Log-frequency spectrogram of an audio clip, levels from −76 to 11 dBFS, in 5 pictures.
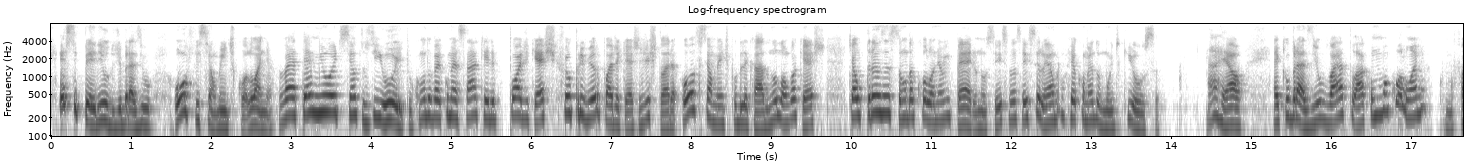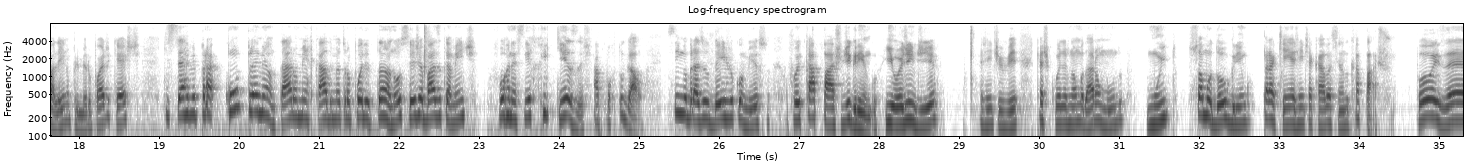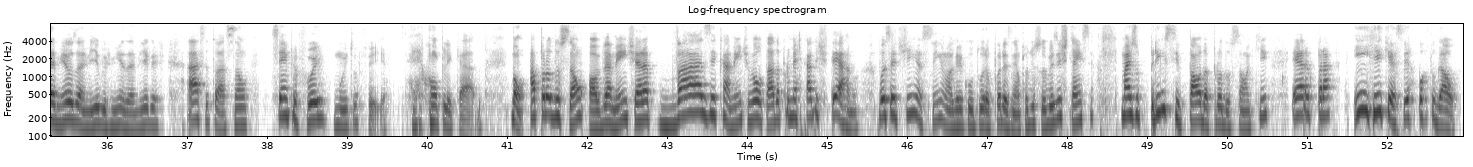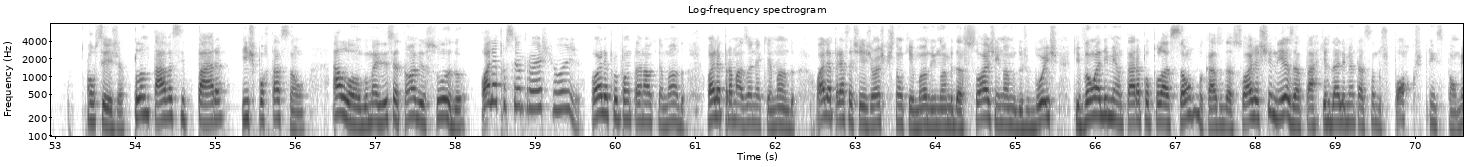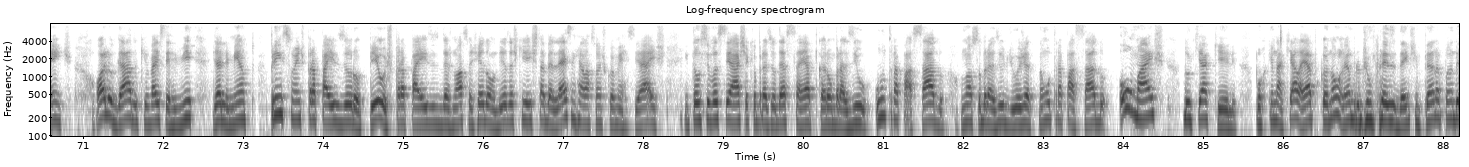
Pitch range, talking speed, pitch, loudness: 150-200 Hz, 185 wpm, 175 Hz, -21 LUFS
